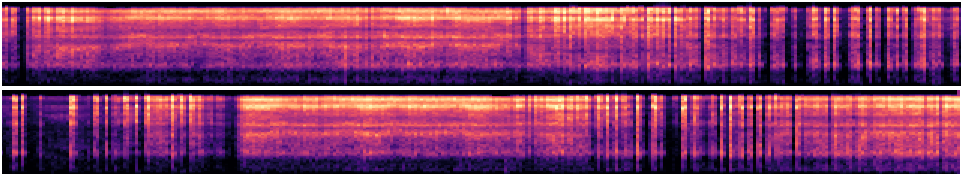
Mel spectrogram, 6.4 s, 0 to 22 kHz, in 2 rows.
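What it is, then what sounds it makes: Corrugated cardboard sheet scratched with toothpicks. Two wooden toothpicks, each clipped to a contact mic and held in the fingers, are scratched across a large flattened brown corrugated cardboard box lying flat. The result is a steady, bright, hissing scrape with a raspy tone around 940 Hz and almost no low end. The scratching breaks into short choppy strokes through the middle before resuming as a continuous scrape.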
